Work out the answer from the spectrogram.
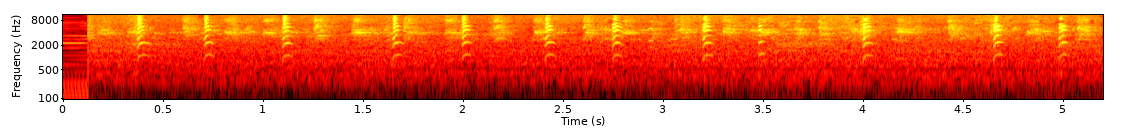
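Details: Eastern cattle egrets in Sri Lanka giving short, harsh, clipped notes, about three a second, like busy colony chatter over a faint hiss.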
